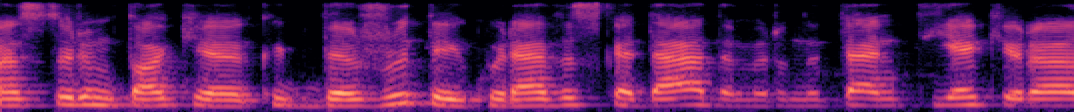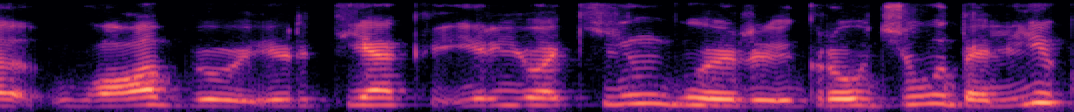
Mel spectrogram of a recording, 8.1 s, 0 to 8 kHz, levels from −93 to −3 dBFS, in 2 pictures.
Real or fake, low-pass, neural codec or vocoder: real; 7.2 kHz; none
